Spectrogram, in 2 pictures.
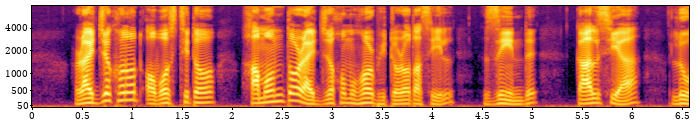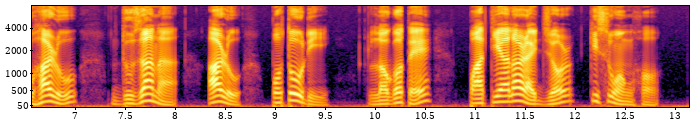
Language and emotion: Assamese, neutral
